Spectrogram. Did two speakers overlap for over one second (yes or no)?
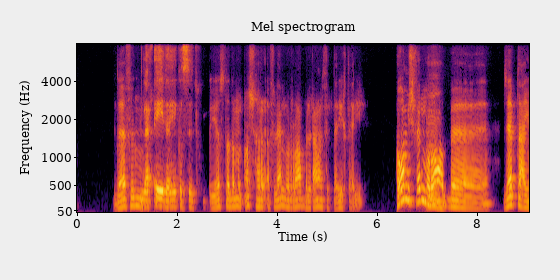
no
